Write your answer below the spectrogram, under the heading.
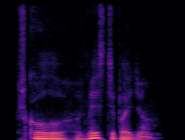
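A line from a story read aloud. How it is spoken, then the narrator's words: Whisper. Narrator (Russian): прошептал я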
